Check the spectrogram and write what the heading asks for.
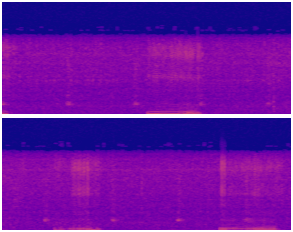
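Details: Sweet, gentle snoring while asleep.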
